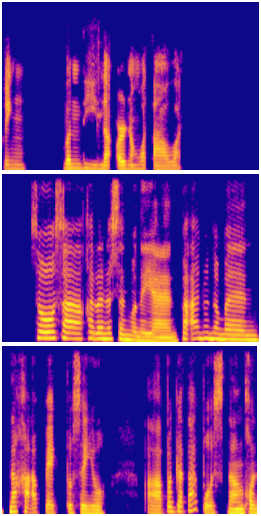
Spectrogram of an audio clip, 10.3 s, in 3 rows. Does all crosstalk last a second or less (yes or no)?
yes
